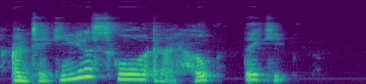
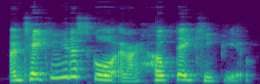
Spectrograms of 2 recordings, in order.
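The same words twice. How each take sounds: First: The line is spoken in a low mumble. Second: The line is spoken in a clear voice. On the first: The speaker calls it right. "let me reread that at a mumble" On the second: The speaker calls it wrong. "I'm sorry"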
